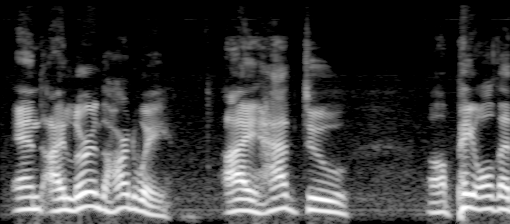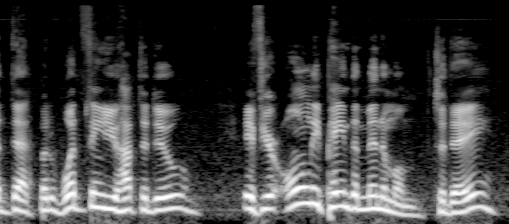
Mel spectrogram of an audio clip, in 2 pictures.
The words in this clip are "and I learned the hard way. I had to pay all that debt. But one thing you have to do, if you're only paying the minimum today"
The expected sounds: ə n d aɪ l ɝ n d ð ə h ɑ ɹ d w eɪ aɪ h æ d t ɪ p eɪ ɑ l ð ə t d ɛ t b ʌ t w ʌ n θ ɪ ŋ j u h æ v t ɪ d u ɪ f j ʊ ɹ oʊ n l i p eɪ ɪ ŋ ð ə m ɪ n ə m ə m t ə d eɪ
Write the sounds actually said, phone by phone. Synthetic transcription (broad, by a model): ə n aɪ l ɝ n ð ə h ɑ ɹ d w eɪ aɪ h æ d t ɪ p eɪ ɑ l ð ə t d ɛ t b ʌ t w ʌ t θ ɪ ŋ j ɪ h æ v t ɪ d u ɪ f j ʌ ɹ oʊ n l i p eɪ ɪ ŋ ð ə m ɪ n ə m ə m t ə d eɪ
